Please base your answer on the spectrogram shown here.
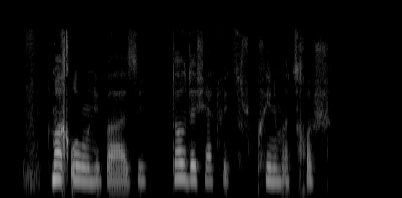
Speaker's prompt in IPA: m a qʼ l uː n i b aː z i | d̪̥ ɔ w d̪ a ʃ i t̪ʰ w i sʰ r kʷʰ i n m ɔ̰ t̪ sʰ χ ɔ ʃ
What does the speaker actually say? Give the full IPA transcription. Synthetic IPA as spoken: m a qʼ l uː n i b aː z i | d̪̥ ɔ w d̪ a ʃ a t̪ʰ w i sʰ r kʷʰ i n m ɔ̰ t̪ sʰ χ ɔ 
